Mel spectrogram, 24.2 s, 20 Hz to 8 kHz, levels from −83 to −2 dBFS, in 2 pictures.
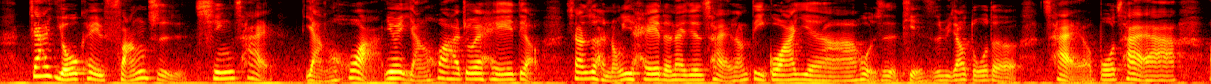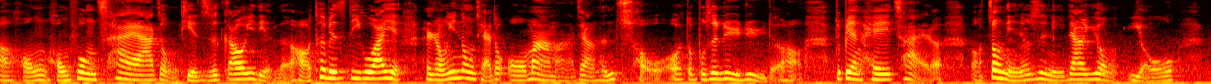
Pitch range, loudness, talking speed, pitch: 165-210 Hz, -25 LUFS, 265 characters per minute, 190 Hz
